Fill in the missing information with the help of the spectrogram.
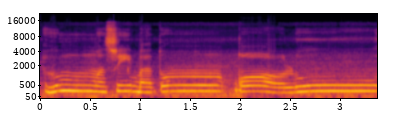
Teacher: karena bacaannya ikhfa bacaan dengung ada gunah juga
